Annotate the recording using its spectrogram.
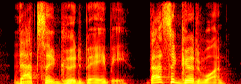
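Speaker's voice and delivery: ordinary delivery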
